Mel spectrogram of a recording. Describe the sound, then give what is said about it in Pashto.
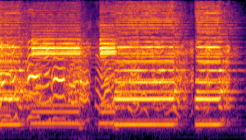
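A car horn honking in three long, loud blasts close together, the last one cut short, each with a bright, buzzing tone. “اړو په دې خوشحالۍ کې به یو بل هارن درته ووم”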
